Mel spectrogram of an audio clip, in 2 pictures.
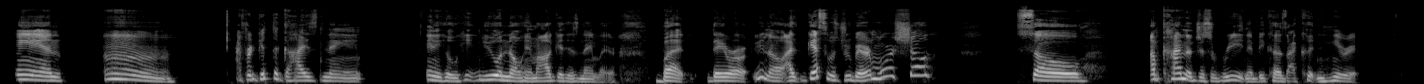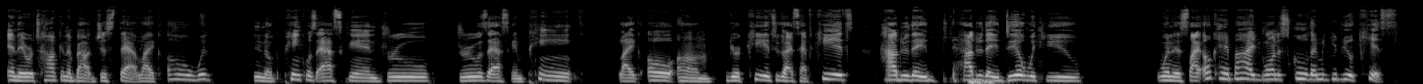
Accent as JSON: {"language": "English", "town": "Imperial Beach", "region": "California", "country": "United States", "tie": "born or raised there", "said": "growing up in Imperial Beach"}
